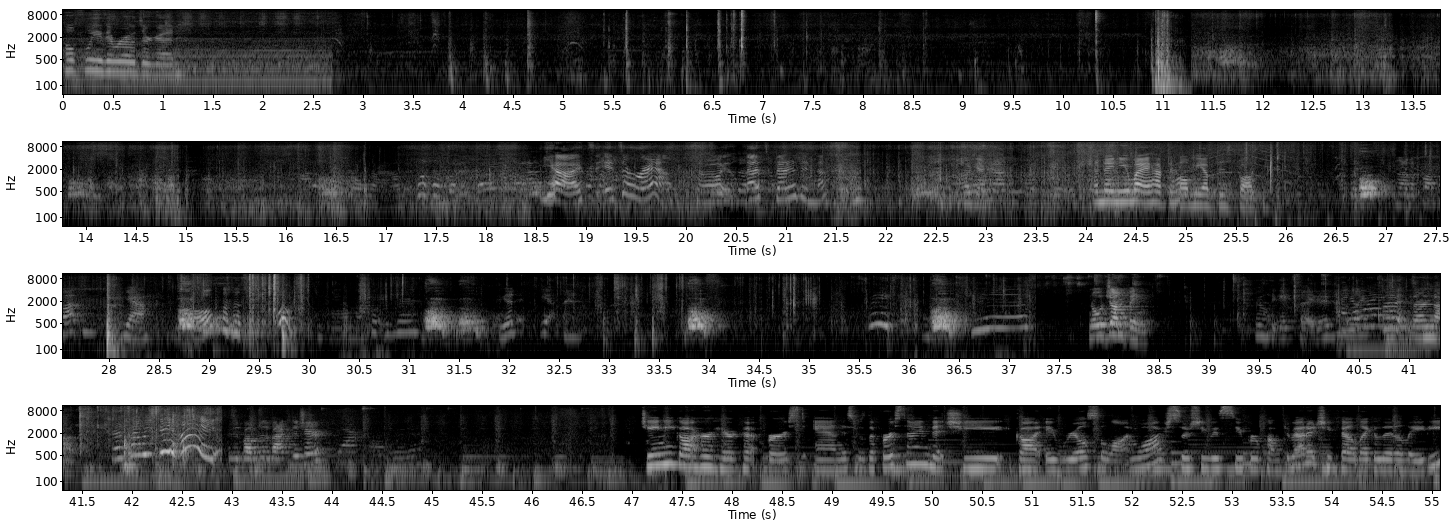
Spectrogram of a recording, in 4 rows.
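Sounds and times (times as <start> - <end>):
loud thump: 10.9 - 11.3
puppy barking: 26.6 - 27.1, 28.6 - 29.1, 31.1 - 31.8, 33.8 - 34.2, 36.2 - 36.6
puppy yelp: 26.6 - 27.1, 33.8 - 34.2.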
